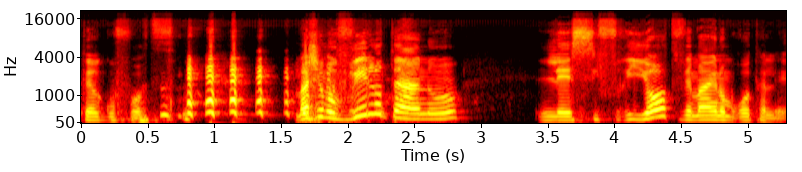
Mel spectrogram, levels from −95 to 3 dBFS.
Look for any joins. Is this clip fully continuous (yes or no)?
no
